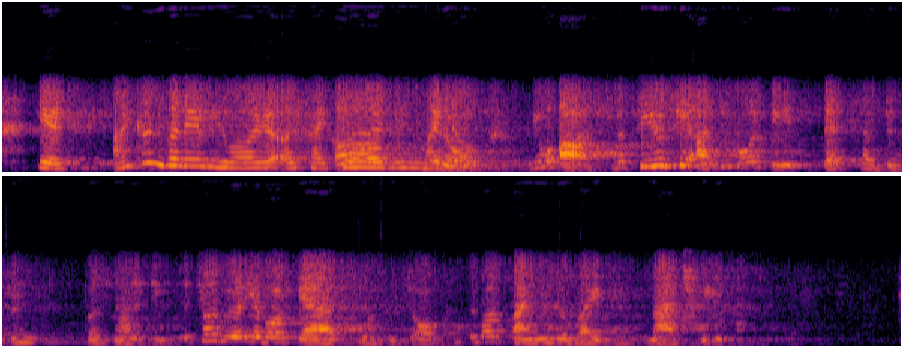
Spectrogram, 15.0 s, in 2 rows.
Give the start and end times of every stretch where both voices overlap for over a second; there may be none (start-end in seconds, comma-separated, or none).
2.8-4.0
